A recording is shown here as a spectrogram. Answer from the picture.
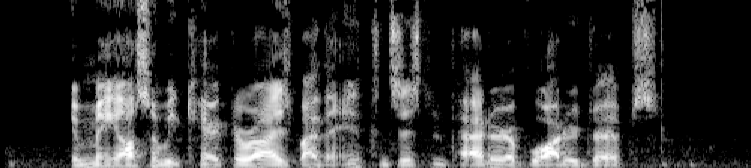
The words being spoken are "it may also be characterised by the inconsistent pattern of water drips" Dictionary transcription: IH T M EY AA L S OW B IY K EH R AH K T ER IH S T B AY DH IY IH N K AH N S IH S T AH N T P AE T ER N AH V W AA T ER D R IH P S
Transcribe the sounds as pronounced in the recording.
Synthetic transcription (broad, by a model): IH T M EY AA L S OW B IY K EH R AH K T ER IH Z B AY DH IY IH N K N S IH S T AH N P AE T ER AH V W AA T ER D R IH P S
